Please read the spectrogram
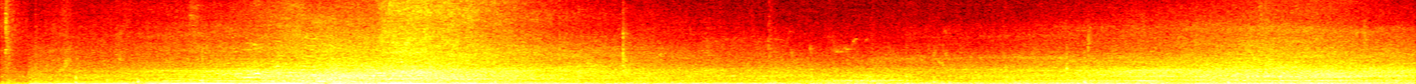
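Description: Road traffic passing: a motor vehicle's engine hum swells and drops in pitch about four seconds in, with a second swell of passing-traffic noise near the end.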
